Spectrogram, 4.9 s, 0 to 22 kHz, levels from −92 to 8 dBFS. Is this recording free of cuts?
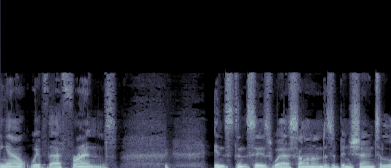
no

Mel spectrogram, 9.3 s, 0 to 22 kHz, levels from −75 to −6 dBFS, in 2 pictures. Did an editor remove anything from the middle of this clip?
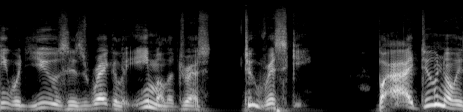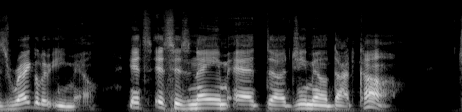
no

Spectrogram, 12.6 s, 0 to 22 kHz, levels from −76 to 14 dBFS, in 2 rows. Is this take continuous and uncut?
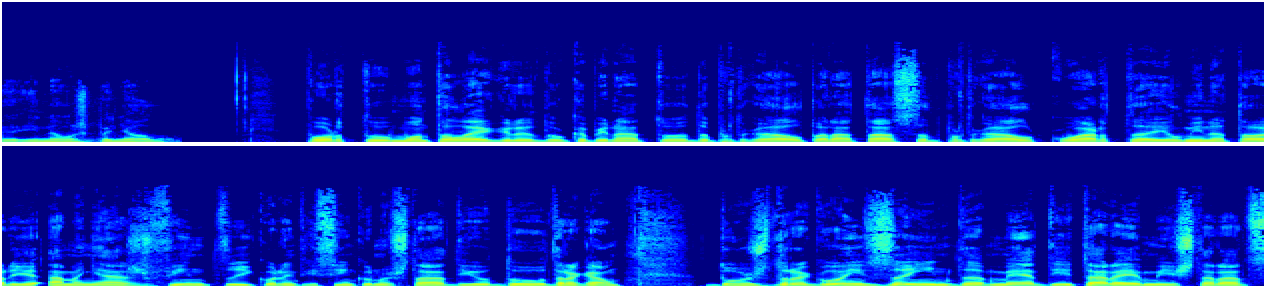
yes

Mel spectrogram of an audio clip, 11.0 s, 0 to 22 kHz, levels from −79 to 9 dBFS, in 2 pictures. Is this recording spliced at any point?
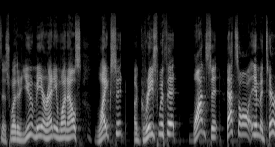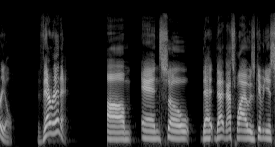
yes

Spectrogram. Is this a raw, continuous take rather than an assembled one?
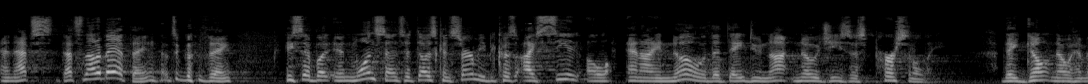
no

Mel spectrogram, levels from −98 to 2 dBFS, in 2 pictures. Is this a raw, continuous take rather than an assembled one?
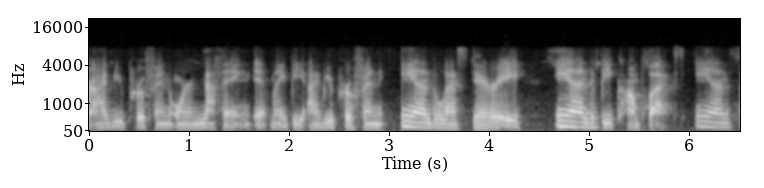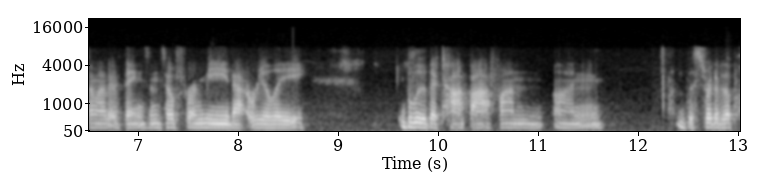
yes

